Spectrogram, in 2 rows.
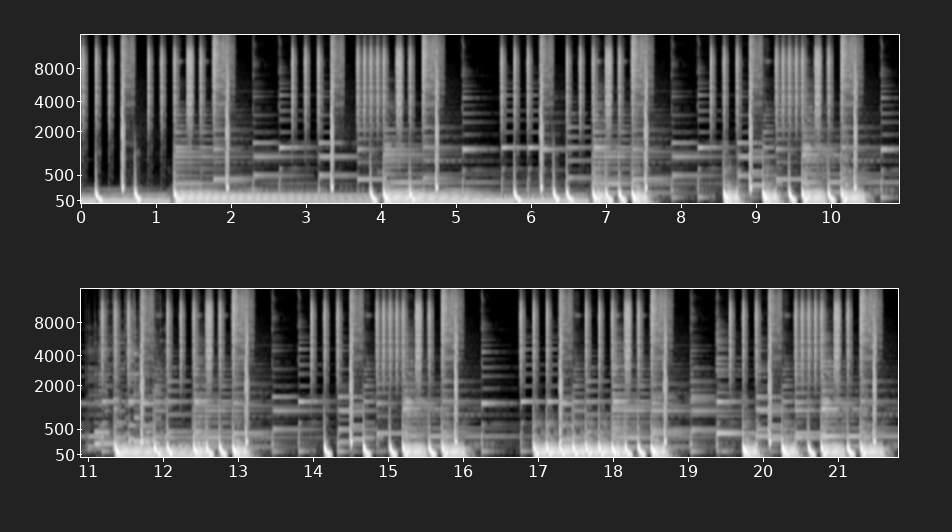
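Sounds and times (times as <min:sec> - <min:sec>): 
hip hop exotica music loop in E minor: 0:00.3 - 0:02.1, 0:02.9 - 0:04.8, 0:05.6 - 0:07.7, 0:08.4 - 0:13.3, 0:14.0 - 0:16.1, 0:16.8 - 0:18.9, 0:19.5 - 0:21.7.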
